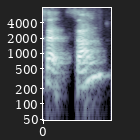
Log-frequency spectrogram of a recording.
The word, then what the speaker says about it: satsang: Is it satsang? Yes. The pronunciation.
